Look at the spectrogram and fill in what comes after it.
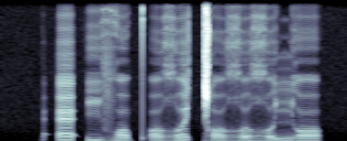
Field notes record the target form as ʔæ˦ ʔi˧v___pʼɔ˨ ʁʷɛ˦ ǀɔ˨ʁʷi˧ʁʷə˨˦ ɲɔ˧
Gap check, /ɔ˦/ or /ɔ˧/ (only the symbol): ɔ˧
